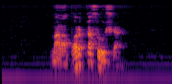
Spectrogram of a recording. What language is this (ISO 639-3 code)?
cat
